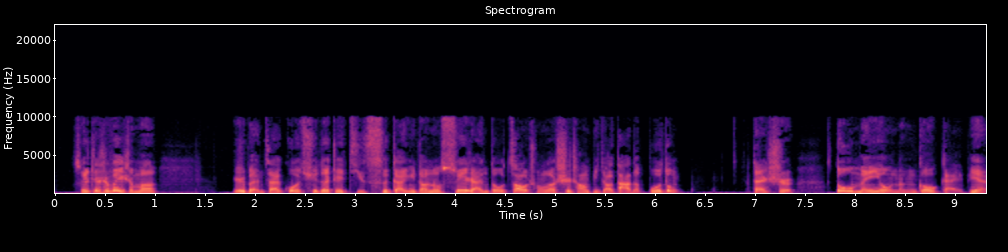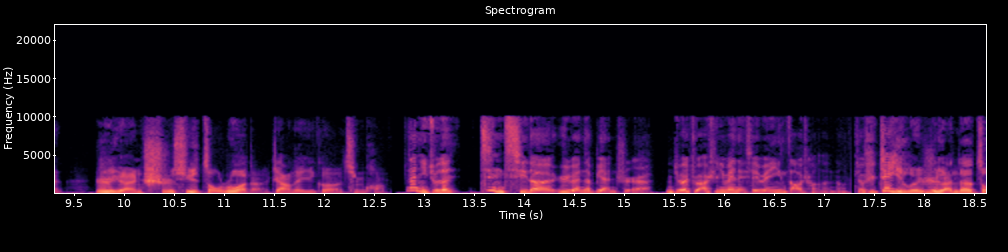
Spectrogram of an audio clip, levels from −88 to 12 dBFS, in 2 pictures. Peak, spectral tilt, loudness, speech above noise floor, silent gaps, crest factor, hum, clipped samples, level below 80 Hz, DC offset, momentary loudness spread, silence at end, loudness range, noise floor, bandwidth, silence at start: -4 dBFS; -5 dB/octave; -20 LUFS; 24 dB; none; 14 dB; none; under 0.1%; -46 dBFS; under 0.1%; 11 LU; 0 s; 2 LU; -43 dBFS; 10.5 kHz; 0.05 s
